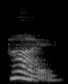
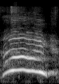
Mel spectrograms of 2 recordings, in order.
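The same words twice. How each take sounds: First: It has subtle, light energy. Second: It has exaggerated, bouncy energy.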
